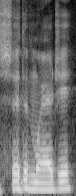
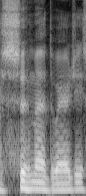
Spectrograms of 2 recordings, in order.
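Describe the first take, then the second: First: The name begins with the sounds 'Suda'. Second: The name begins with the sounds 'Suma'. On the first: The speaker calls it wrong. "Not Sudu" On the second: The speaker calls it right. "Or Suma Dwerji, sorry"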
